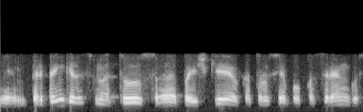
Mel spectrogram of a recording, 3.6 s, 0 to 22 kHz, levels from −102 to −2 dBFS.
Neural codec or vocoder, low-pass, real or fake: none; 3.6 kHz; real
